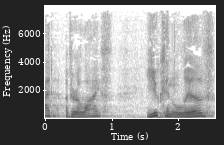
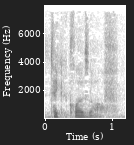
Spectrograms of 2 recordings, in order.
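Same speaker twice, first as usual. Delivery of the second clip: menacing low threat; 5 semitones lower, 12 dB quieter than usual. Retold or imitated. Attacker's threat in retold assault.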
